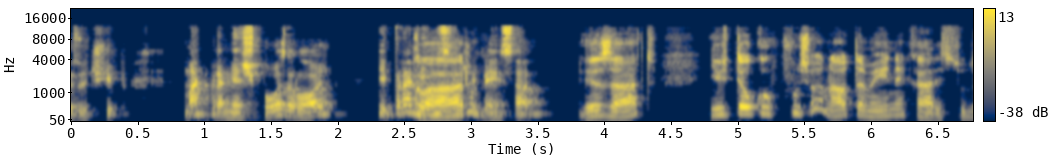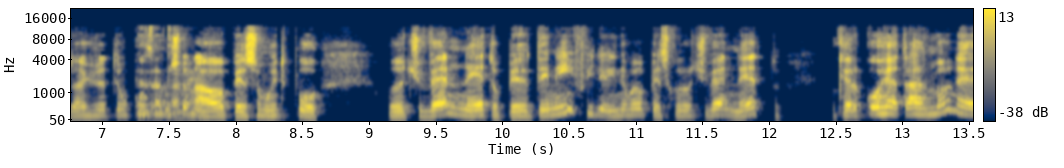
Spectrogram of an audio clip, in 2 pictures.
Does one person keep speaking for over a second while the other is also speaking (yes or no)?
no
